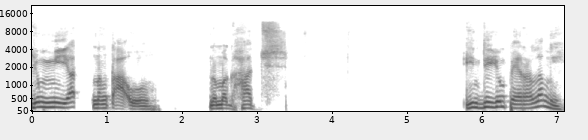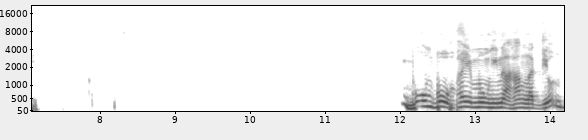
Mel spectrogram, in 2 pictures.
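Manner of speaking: tearful, near crying. Speaking about the wish to make the hajj, tearful, close to crying. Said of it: "Sorry kung na medyo naiyak ako".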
